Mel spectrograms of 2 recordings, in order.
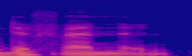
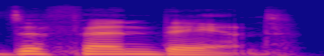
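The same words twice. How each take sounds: First: It is said with a standard, neutral pronunciation. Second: It is said with a regional Southern pronunciation. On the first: This is how the speaker wishes it were said. The speaker calls it right. "just say defendant, please" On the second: This is how someone else says it. The speaker calls it wrong. "maybe it's a locally regional thing"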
